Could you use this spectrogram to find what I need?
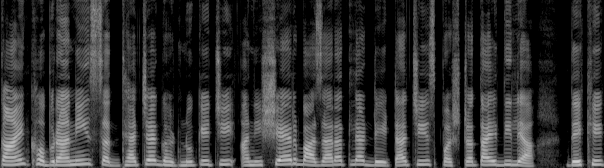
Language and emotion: Goan Konkani, neutral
